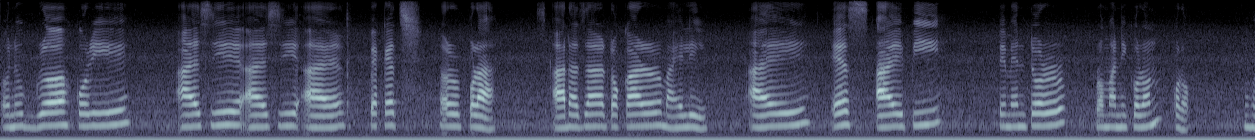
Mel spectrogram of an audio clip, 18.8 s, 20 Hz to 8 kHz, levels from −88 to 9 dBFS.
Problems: constant background noise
